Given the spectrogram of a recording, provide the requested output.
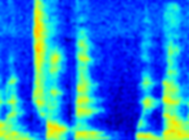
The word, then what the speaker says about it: Chopin: he's fascinated by he and I call him Chopin. We know it's really Chopin. We know, and we love to butcher the names.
